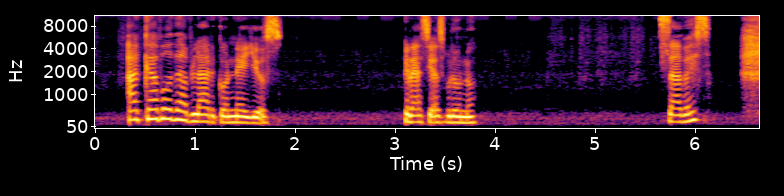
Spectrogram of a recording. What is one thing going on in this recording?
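A young woman speaks calmly in short phrases, close by.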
